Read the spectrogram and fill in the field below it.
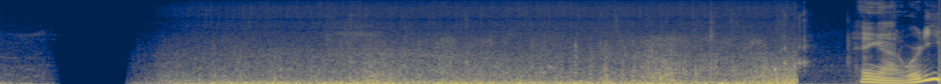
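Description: Thunder rumbles loudly.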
